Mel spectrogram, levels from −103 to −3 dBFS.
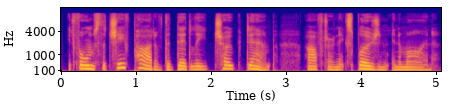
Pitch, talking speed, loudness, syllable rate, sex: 165 Hz, 190 wpm, -21 LUFS, 4.8 syllables/s, female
